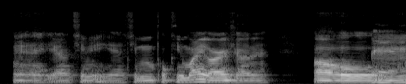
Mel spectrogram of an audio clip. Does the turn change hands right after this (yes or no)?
no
